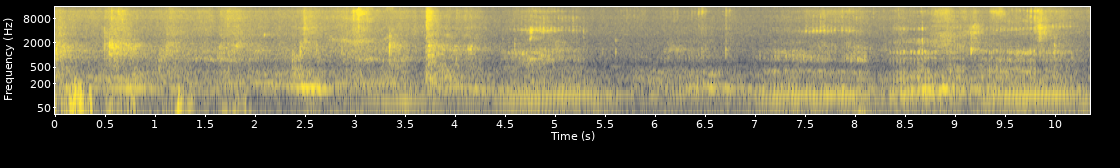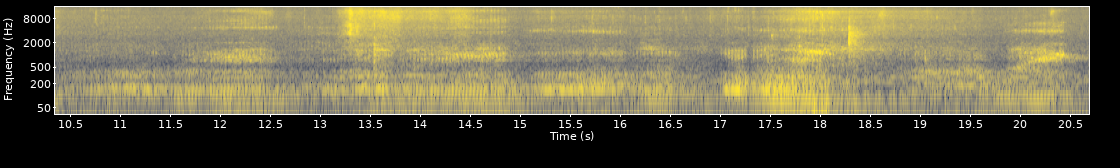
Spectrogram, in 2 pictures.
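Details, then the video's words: Cat with emerald eyes that had been waiting, purring continuously: a low, even rumble held throughout, rising and falling slightly with breathing, with occasional light taps and rustling nearby. "Purring Emerald eyes cat was waiting for me"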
